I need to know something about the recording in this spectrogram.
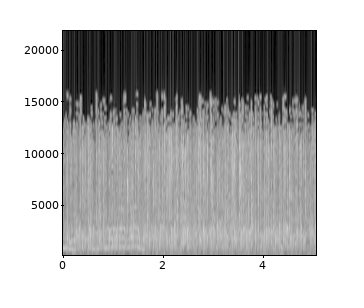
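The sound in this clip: An audience applauding a comedian as he is brought on, a dense, steady wash of loud clapping that holds at an even level throughout.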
